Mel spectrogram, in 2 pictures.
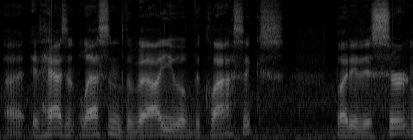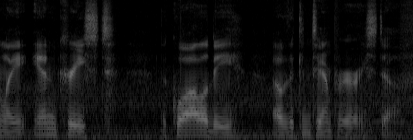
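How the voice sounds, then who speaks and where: A man's voice: mid-range voice, moderate pace, creaky, a little hiss or hum. A mature man, a working cowboy and performer, talking reflectively in an interview. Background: music under the voice.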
